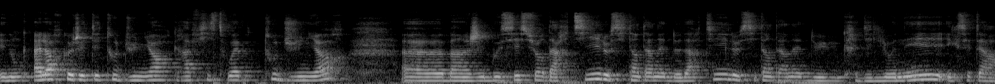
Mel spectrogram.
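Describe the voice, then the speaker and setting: A woman's medium-pitched voice with fairly even intonation at a fairly slow pace, with audible room echo and noticeable background noise. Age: 40s. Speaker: freelance art director and graphic designer. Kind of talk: interview.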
